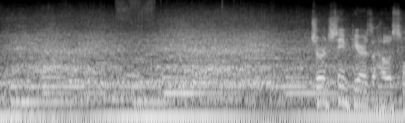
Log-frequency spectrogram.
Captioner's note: crowd chanting "GSP! GSP!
